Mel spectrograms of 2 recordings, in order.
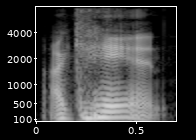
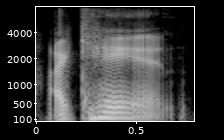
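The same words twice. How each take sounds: The two takes are said the same way.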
